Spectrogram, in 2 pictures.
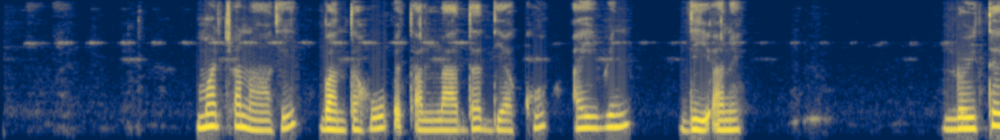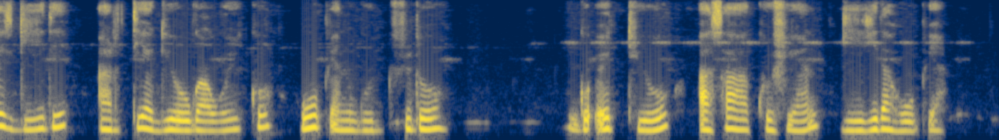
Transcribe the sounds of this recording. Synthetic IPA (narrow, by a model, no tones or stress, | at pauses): mɐt͡ʃʼːɐnaːt̪ɪ | bɐnt̪ːɐhuːpʼɛt̪ʼɐlːaːd̪ɐd̪ːɪjakʰːɔ | ɐjbɪn | d̪iːʔɐ̰nɛ | lɔjt̪ːɐjs̬ɡiːd̪ɪ | ɐɾt̪ːɪjɐɡɪjo̞ːɡaːwɔjkːɔ | huːpʼːɪjɐnɡʊd͡ʒɪd̪ɔ | ɡɔʔɛt̪ʰːɪjoː | ʔɐsaːkʰʊʃɪjɐn | ɡiːɡɪd̪ɐɦuːpʼːɪjɐ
